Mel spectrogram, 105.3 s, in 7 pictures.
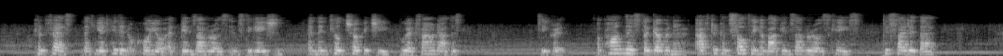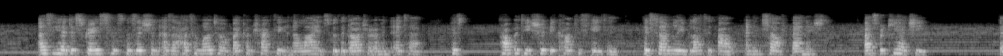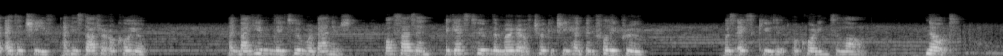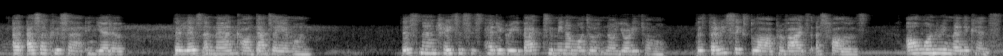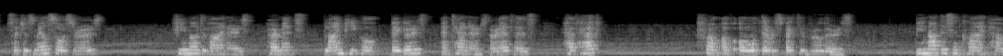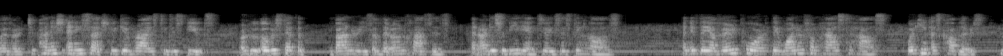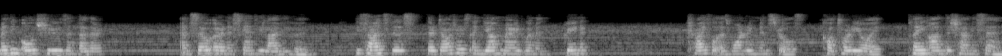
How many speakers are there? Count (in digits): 1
